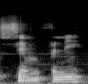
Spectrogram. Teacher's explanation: This in English is a phonetic variation of ma and occurs in the word symphony. So it's a labiodental ma.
